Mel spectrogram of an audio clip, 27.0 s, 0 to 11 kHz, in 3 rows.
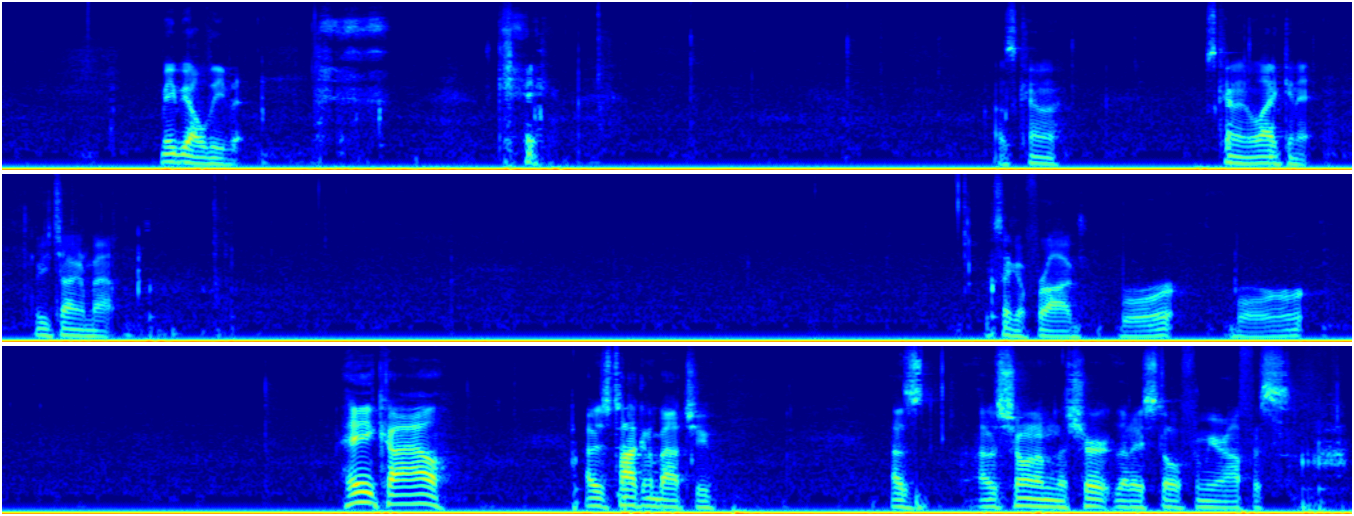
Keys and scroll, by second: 4.0 q, 10.5 w.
